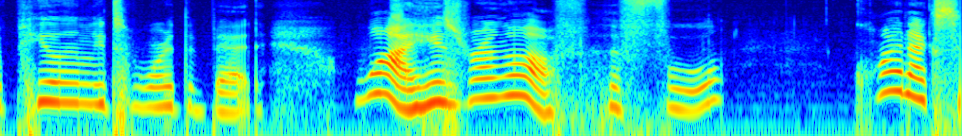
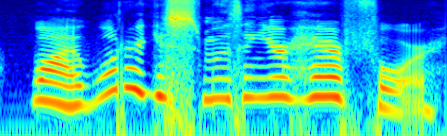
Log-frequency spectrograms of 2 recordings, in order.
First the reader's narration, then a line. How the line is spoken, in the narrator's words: He called out accusingly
